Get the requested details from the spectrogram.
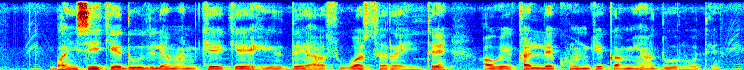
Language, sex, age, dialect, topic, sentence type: Chhattisgarhi, male, 18-24, Western/Budati/Khatahi, agriculture, statement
